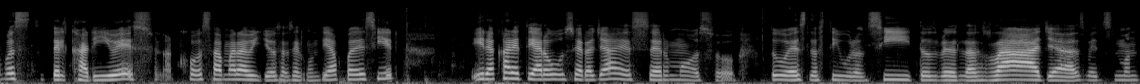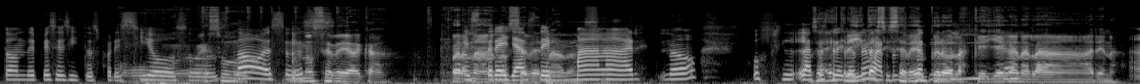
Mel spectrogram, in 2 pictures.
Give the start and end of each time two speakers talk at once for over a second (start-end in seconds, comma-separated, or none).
12.6-14.8, 16.0-17.5, 19.5-21.8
